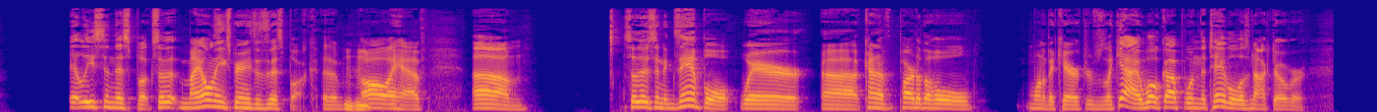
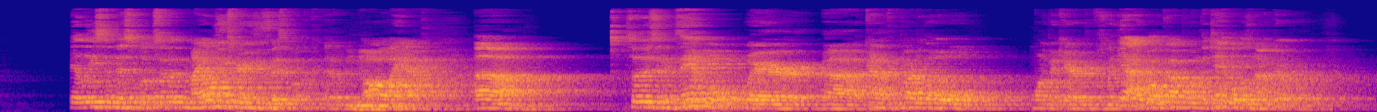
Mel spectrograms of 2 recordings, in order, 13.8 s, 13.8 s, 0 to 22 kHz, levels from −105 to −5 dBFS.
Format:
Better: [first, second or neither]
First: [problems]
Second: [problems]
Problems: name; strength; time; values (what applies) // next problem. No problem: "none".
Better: first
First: none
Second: off-mic speech; far // room echo; strong; dies away in 1.7 s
